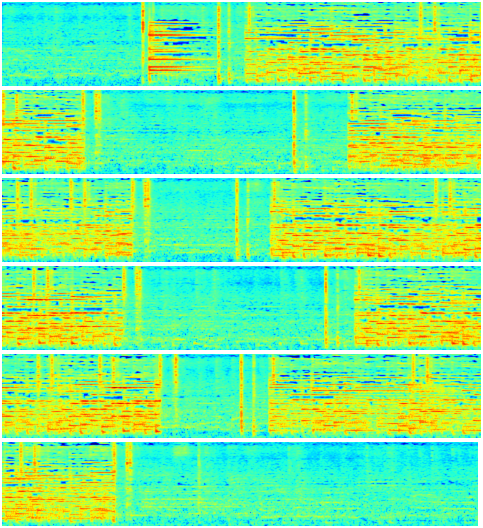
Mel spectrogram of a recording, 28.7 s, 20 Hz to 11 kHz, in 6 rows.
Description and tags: WOF slots5
Casino background noises, slot machine noises, clicking,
